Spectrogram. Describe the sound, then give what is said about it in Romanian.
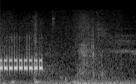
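A telephone rings with a quick, warbling electronic trill of about nine rapid pulses, loud, then cuts off, leaving faint background noise behind. “E telefonul Măriucăi.”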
